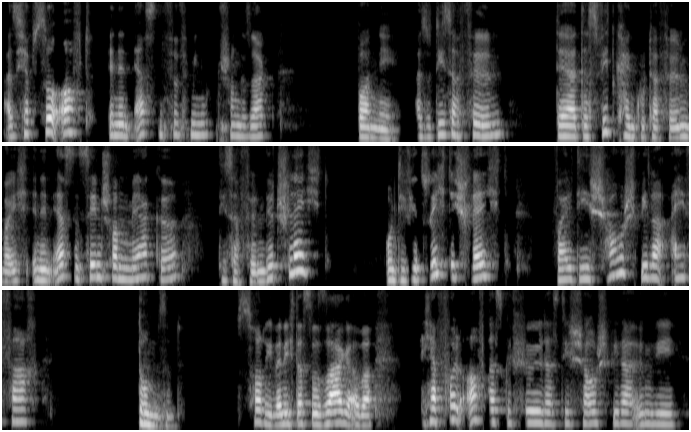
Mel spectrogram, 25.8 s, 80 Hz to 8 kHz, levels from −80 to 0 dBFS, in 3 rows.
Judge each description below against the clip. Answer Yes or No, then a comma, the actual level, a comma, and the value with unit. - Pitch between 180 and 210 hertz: Yes, high, 190 Hz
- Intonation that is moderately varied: Yes, average, 3.6 semitones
